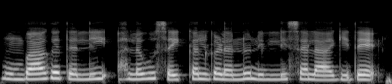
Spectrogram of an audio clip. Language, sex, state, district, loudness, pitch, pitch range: Kannada, female, Karnataka, Bangalore, -16 LUFS, 245 Hz, 225-255 Hz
